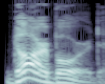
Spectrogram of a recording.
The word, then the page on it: garboard: British English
